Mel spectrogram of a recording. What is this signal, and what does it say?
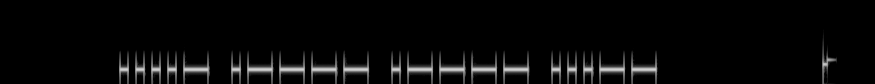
Morse code, heard as a keyed tone, about 15 wpm, 700 Hz. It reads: 4113
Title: Numbers - 4-Digit 15wpm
